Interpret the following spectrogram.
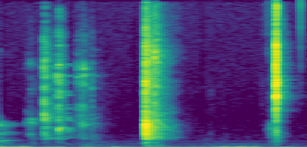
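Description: Computer keyboard keys being typed: a few light taps, with a sharper keystroke about a second in and another near the end.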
